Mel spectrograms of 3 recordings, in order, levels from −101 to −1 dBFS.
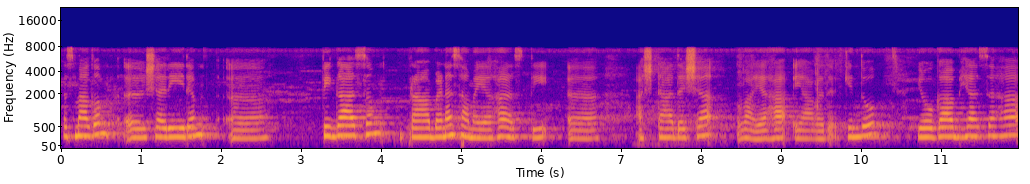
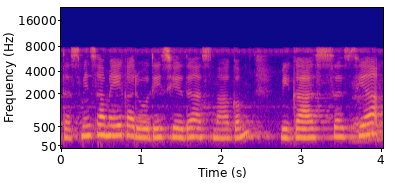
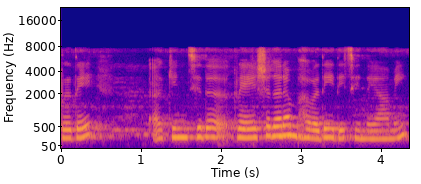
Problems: none marked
